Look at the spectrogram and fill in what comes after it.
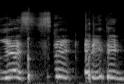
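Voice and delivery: very high-pitched, puppet-style voice. Improvising a scene as the character on the right: Kermit the Frog voice. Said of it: "my Kermit impression".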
